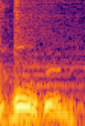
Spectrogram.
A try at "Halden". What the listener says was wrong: It's pronounced Halden, thank you very much. It is an A, not an O.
